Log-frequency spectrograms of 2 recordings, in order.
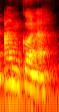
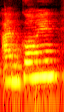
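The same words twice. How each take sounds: First: GOING TO shrunk to GONNA; "gonna" as one merged word, falling; reduced form. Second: GOING pronounced in full, louder and higher; "going" clearly said with its -ing; full form. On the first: Teacher showing what it becomes, GONNA run together. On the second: Teacher citing the long form for learners, GOING fully pronounced. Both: Shown as a demonstration. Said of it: "termina siendo un".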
